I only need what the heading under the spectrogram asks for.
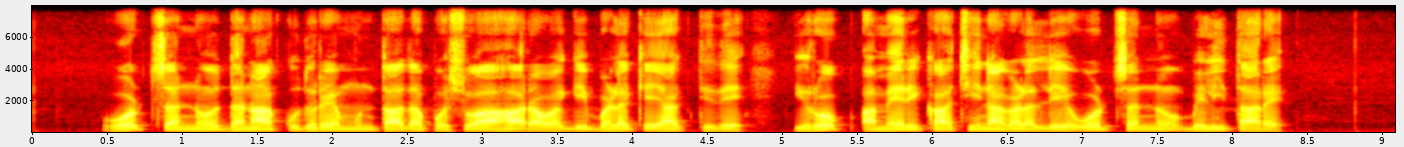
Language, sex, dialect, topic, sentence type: Kannada, male, Mysore Kannada, agriculture, statement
